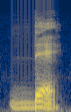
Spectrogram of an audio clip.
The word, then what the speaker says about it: des: Okay, and then the plural form, des. All right, here a s, you pronounce it like a.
